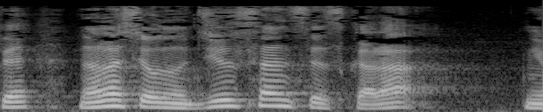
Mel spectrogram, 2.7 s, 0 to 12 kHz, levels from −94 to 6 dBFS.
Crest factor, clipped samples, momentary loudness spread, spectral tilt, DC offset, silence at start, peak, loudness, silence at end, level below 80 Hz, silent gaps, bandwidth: 16 dB; under 0.1%; 7 LU; -6 dB/octave; under 0.1%; 0 s; -6 dBFS; -23 LUFS; 0 s; -58 dBFS; none; 10.5 kHz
